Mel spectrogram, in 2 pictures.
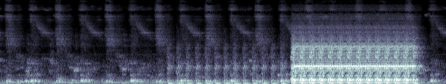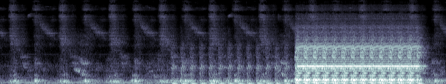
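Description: Rapid rhythmic knocking alternating with loud sustained buzzing blocks, the typical pulse-sequence noise of an MRI scanner during a head scan.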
